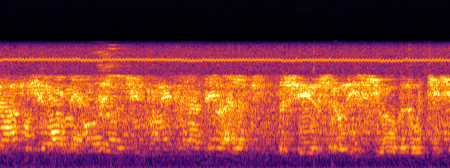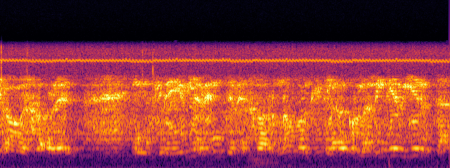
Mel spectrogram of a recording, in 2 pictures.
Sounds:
radio, speech

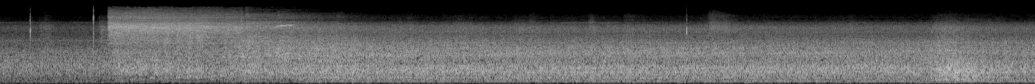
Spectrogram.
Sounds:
truck, vehicle

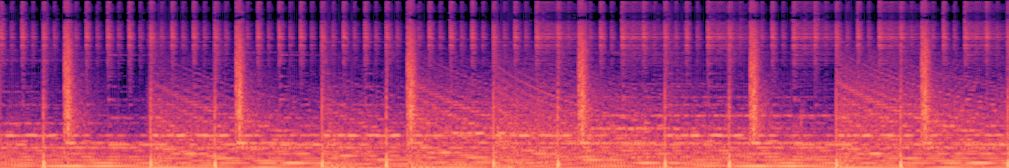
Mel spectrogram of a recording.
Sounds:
music

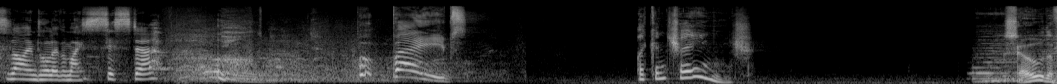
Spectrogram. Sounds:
music, speech

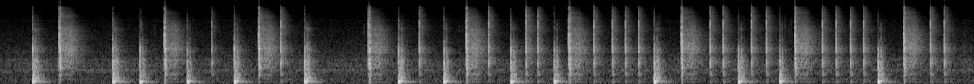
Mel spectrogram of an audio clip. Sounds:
inside a small room

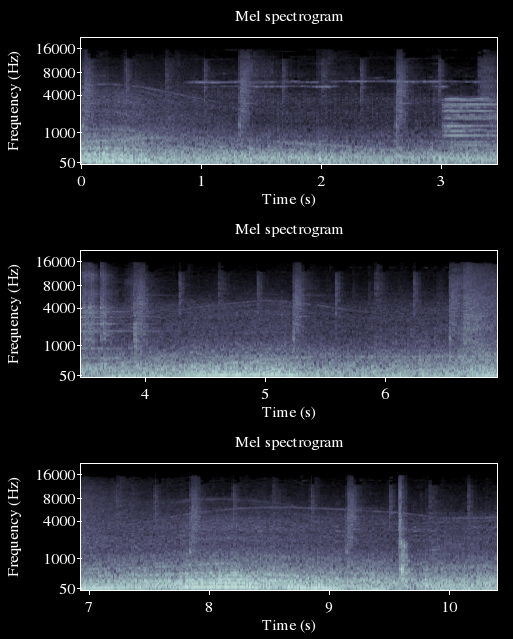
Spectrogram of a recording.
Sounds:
vehicle, music, bus

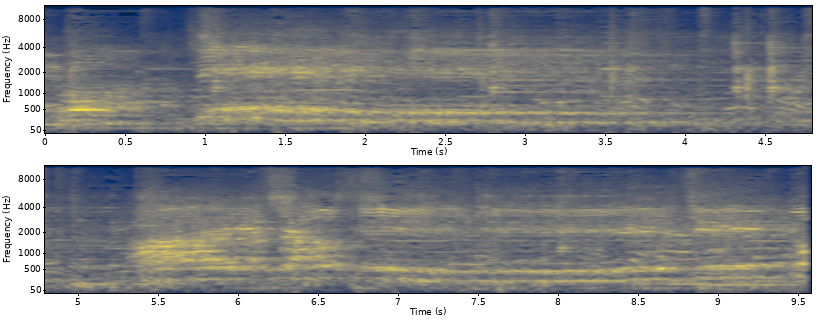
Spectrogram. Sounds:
male singing, choir

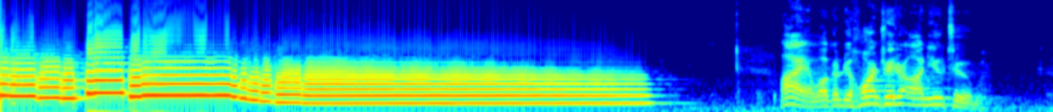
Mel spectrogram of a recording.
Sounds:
brass instrument, trumpet

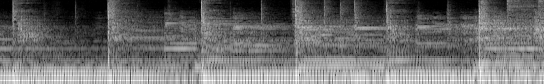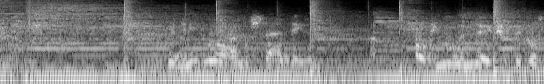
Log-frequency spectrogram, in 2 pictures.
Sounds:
speech, music

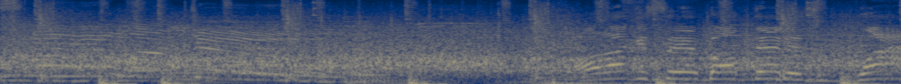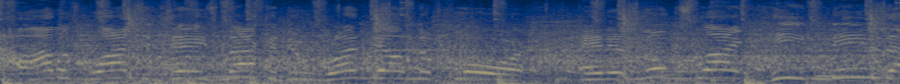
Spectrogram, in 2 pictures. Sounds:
music, speech, shout

